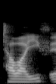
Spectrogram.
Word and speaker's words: Tawaif: So the Mughani are in Shiraz, and it's the Tawaif in Delhi, or is that the? – Yeah, yeah. – Okay, so I've got the pronunciation right.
